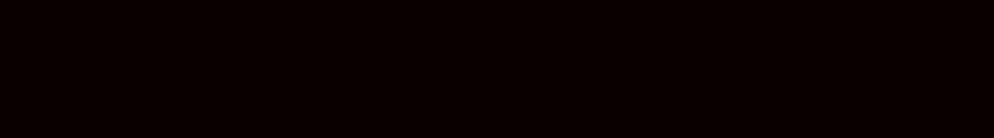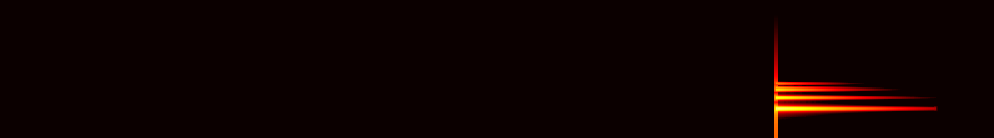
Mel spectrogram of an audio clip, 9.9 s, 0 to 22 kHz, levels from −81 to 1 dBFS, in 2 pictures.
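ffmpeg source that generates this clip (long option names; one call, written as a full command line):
ffmpeg -f lavfi -i "aevalsrc='0.316*pow(10,-3*t/0.96)*sin(2*PI*781*t)+0.158*pow(10,-3*t/0.76)*sin(2*PI*1244.9*t)+0.0794*pow(10,-3*t/0.657)*sin(2*PI*1668.2*t)+0.0398*pow(10,-3*t/0.634)*sin(2*PI*1793.2*t)+0.02*pow(10,-3*t/0.589)*sin(2*PI*2072*t)':duration=0.8:sample_rate=44100" out.wav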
